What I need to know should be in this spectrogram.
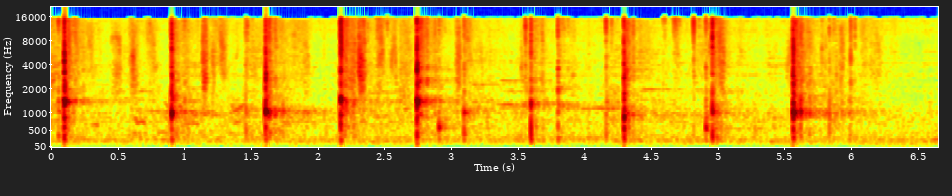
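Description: Paddles hit a plastic ball back and forth with sharp pops.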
